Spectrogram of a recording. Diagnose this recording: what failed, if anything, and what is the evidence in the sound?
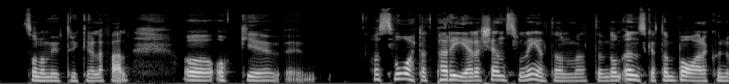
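Nothing failed; no fault is audible in this recording.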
